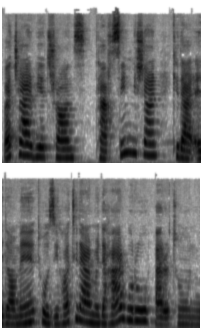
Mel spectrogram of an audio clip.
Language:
Persian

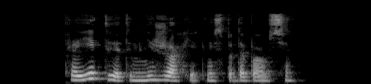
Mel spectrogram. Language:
Belarusian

